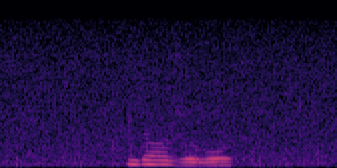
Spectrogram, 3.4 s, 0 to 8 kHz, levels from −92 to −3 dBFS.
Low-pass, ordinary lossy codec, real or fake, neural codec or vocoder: 7.2 kHz; none; real; none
